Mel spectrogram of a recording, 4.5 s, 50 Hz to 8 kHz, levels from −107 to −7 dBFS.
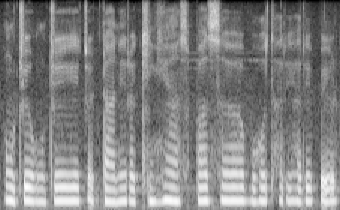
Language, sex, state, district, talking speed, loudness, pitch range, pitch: Hindi, female, Madhya Pradesh, Bhopal, 120 wpm, -15 LUFS, 180-185 Hz, 185 Hz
